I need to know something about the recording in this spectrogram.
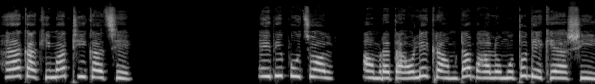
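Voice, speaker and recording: A woman's voice: high voice, fairly even intonation, normal speed, no room sound, clean studio sound, natural voice. A woman voicing a greedy, mischievous young village boy in a fairy-tale cartoon, with music behind. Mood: grumbling, plotting.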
